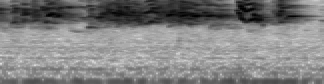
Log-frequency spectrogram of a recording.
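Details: Rosy-faced and Fischer's lovebirds give a steady rush of high, grating chatter, then a sharp swooping squeak near the end before the sound trails off.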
